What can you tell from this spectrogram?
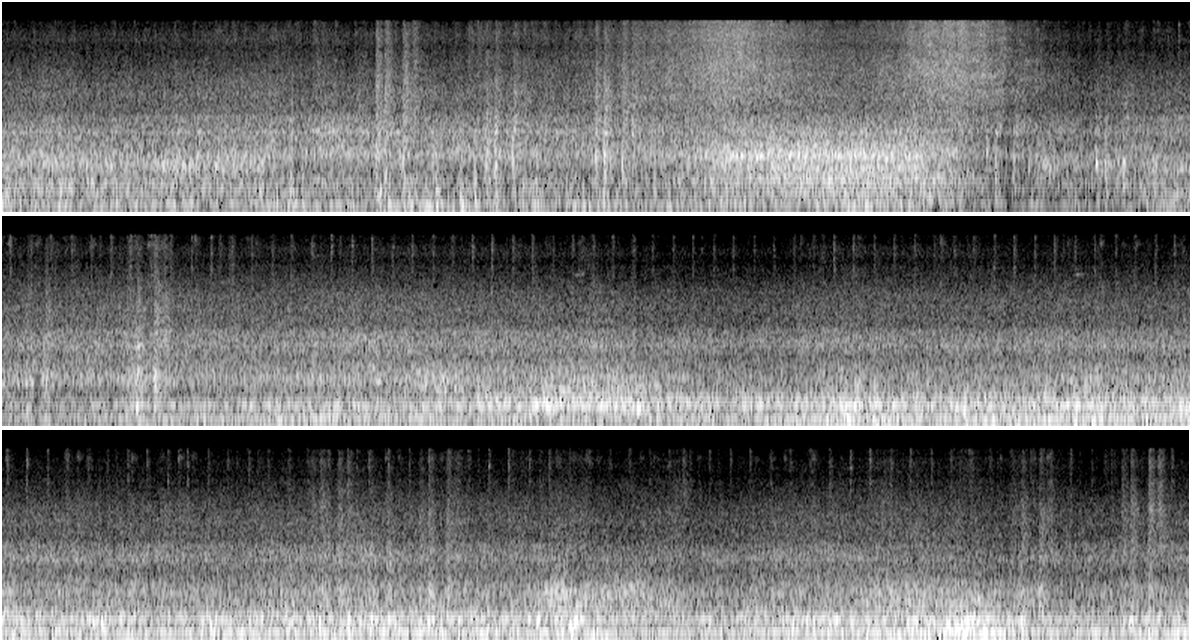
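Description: Diesel-hauled express train running at speed. First comes the noise of wheels on rail and wind past the open side. From about ten seconds in, the steady drone of the locomotive's diesel engine takes over, heard from inside the cab.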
